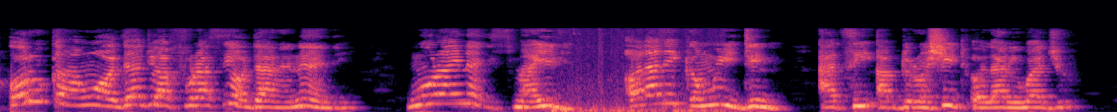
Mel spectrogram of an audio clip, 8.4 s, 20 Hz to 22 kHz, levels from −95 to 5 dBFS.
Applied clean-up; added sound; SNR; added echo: none; Wind; 11 dB; reverberation time 0.2 s.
